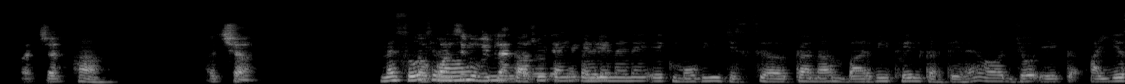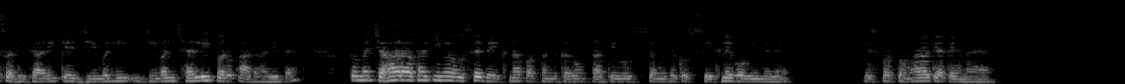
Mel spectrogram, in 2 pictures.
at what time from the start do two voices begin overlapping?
4.2 s

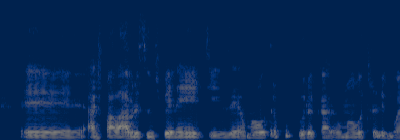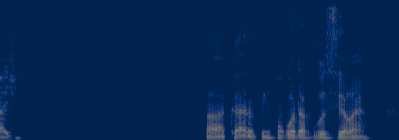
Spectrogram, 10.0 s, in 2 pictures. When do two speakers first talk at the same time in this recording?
none

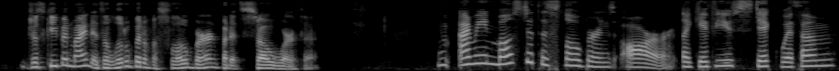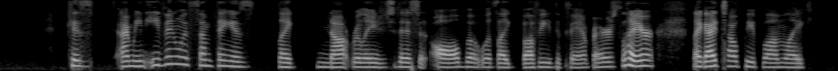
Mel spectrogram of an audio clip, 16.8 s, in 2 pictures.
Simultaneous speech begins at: none

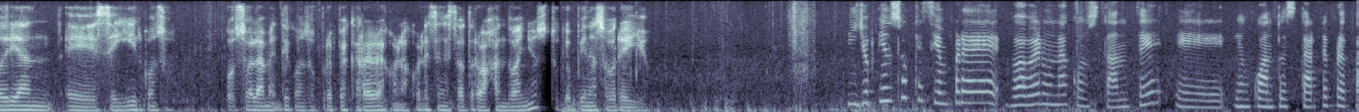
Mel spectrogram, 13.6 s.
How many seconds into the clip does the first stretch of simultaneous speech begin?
none

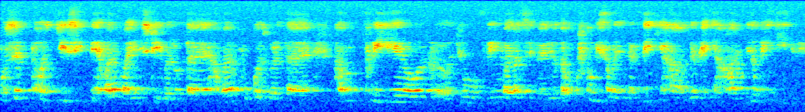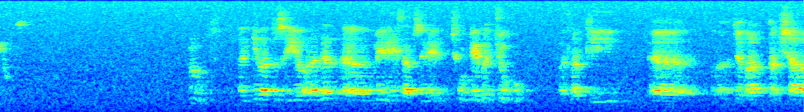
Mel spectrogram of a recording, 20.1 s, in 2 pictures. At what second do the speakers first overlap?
none

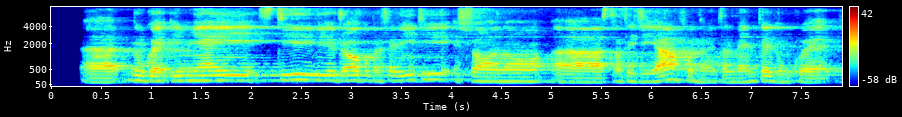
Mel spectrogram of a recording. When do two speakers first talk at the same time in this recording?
none

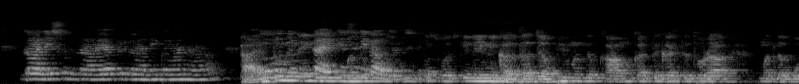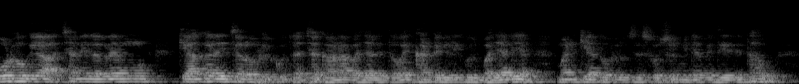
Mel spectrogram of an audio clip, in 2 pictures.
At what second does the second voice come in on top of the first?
2.6 s

